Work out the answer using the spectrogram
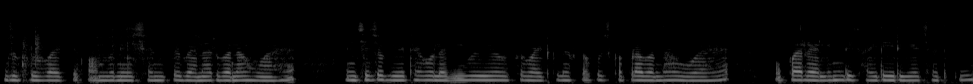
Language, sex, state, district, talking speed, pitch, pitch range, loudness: Hindi, female, Uttar Pradesh, Jyotiba Phule Nagar, 215 wpm, 195 Hz, 185-200 Hz, -44 LUFS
